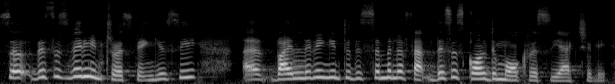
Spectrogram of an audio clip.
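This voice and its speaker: A woman's voice: high voice, expressive, quick pace, darkish tone. A woman hosting a TV talk show, introducing her guest effusively and asking long, formal questions. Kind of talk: hosting an interview.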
